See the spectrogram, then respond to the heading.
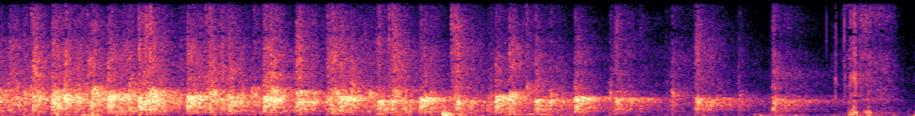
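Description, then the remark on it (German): An audience applauds at the end of a lecture, a dense wash of many hands clapping at a steady loud level that thins slightly toward the end, with a few sharper individual claps standing out. “Applaus”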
